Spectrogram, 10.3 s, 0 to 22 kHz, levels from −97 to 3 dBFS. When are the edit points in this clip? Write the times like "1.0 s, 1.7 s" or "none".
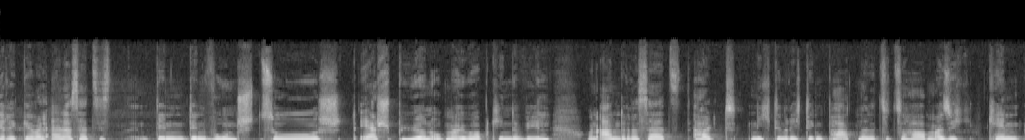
7.4 s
